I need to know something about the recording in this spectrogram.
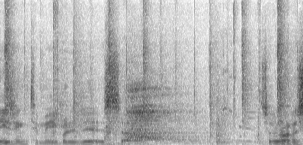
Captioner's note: sighs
